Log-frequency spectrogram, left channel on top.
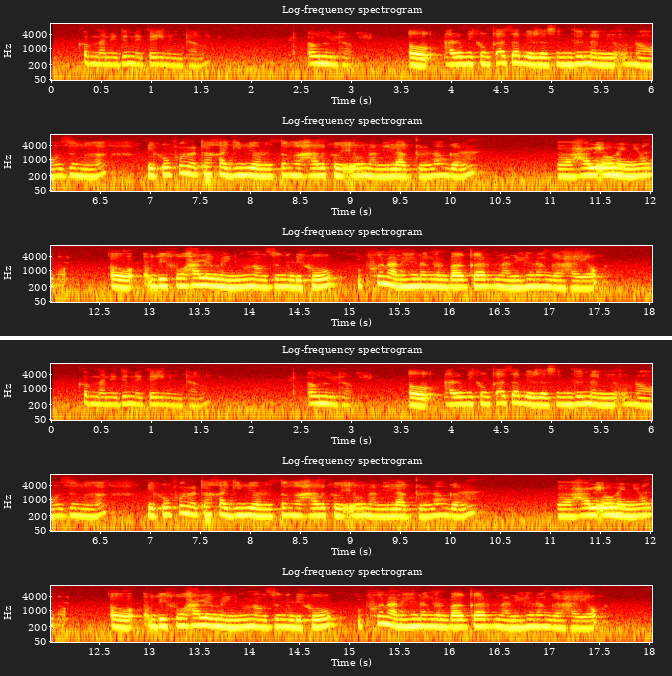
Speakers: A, on the left; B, on the right.
A: खोबनानै दोननाय जायो नोंथां
B: औ नोंथां
A: औ आरो बेखौ गाजा बेरजासिम दोननायनि उनाव जोङो बेखौ फोनो थाखाय गिबियावनो जोङो हालखौ एवनानै लाग्रोनांगोन हाल एवनायनि
B: औ
A: उनाव औ बेखौ हालेवनायनि उनाव जोङो बेखौ फोनानै होनांगोन बा गारनानै होनांगोन हायाव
